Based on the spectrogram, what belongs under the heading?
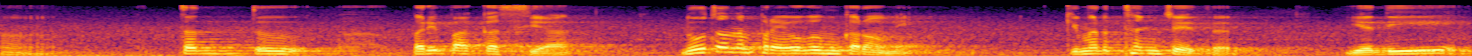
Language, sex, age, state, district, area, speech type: Sanskrit, male, 18-30, Karnataka, Chikkamagaluru, rural, spontaneous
